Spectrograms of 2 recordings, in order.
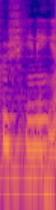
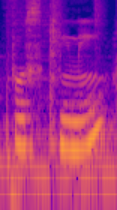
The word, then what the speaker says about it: Foschini: As my father-in-law says, it's not Fushini, it's Foschini, the right pronunciation.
